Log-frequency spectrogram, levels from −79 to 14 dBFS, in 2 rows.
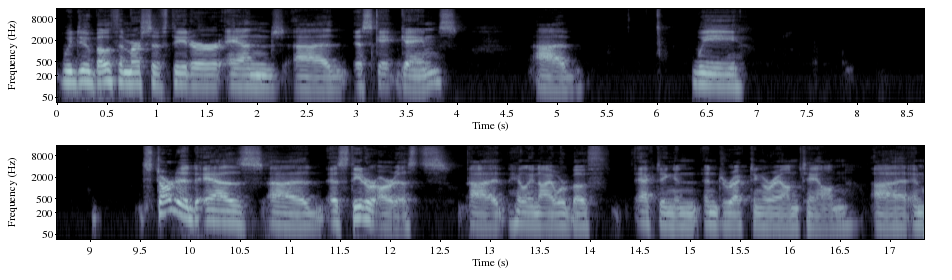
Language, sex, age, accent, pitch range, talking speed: English, male, 30-49, American, 95-115 Hz, 105 wpm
